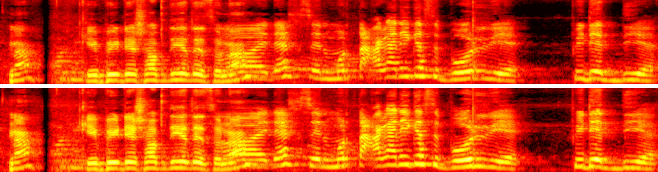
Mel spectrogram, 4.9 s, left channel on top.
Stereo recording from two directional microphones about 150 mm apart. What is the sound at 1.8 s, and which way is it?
A woman's voice, 65° right (ahead or behind).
